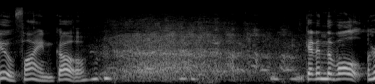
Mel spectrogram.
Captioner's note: laughter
